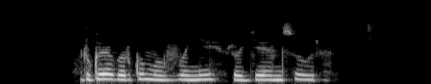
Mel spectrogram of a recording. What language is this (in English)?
Kinyarwanda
